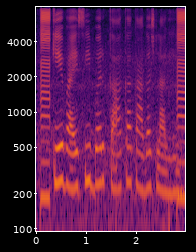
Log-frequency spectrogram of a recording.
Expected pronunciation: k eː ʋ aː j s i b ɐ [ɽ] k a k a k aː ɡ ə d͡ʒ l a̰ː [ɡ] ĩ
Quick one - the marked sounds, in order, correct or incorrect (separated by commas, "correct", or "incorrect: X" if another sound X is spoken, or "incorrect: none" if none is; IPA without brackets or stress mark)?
incorrect: ɾ, correct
